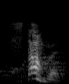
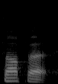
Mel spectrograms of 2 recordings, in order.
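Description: First: It is said forcefully, with conviction. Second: It is said weakly, without conviction.

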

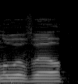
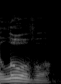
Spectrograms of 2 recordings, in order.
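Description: First: The name is pronounced the way an outsider says it. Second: The name is pronounced the way locals say it. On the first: The speaker calls it wrong. "I can't say it right. I'm too West Coast" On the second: The speaker calls it right. "you're supposed to say Louisville"

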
